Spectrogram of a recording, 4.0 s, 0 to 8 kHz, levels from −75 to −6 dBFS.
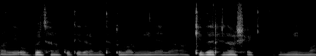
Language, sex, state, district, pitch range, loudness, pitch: Kannada, female, Karnataka, Dakshina Kannada, 180-185 Hz, -38 LUFS, 180 Hz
